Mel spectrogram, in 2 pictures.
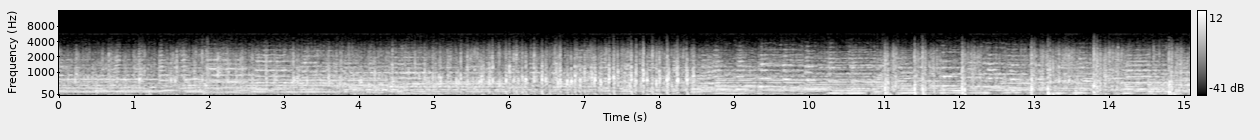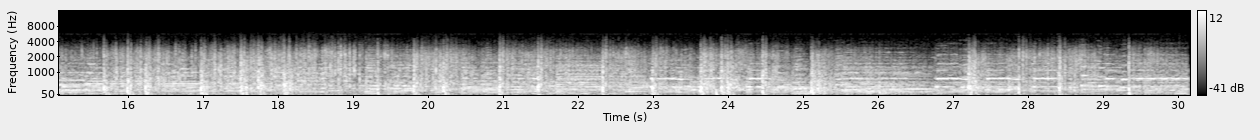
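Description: Dramatic film score music with many sharp knocks mixed in; the knocks grow more frequent and louder from about ten seconds in.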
